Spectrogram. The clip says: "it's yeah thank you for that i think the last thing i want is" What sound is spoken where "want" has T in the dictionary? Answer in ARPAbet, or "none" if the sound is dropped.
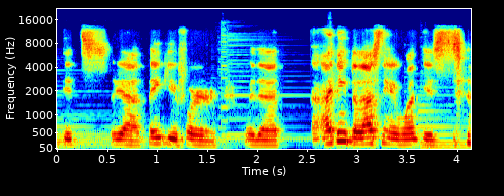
T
